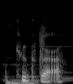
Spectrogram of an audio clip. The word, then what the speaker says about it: kookaburra: Kookaburra. You kind of have to say it like say it in the accent.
